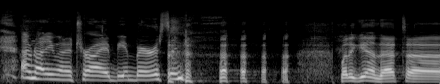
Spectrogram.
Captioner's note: laughs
